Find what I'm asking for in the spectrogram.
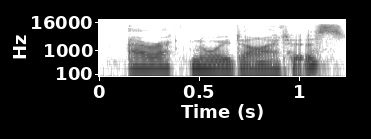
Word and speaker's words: arachnoiditis: Well, Catherine, you have arachnoiditis. Did I say that right? – Yes, correct.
